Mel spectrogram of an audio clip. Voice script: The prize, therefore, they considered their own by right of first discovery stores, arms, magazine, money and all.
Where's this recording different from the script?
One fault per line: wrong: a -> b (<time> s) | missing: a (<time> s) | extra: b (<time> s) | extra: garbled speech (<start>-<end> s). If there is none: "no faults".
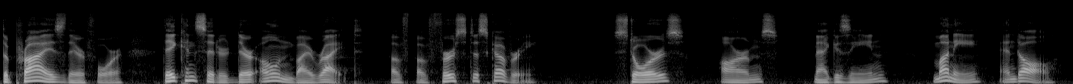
extra: of (4.2 s)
